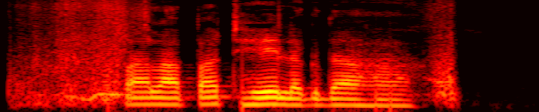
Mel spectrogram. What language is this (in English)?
Khetrani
